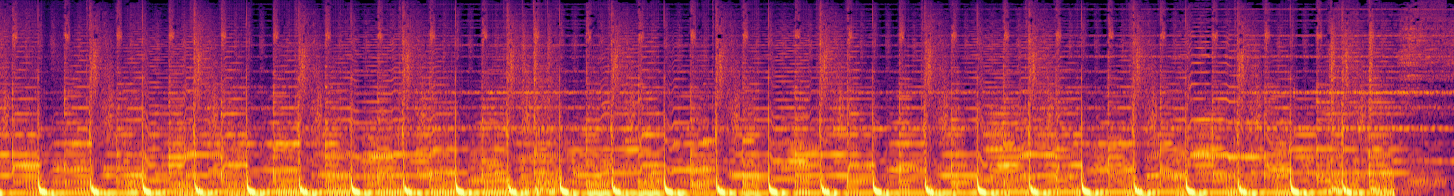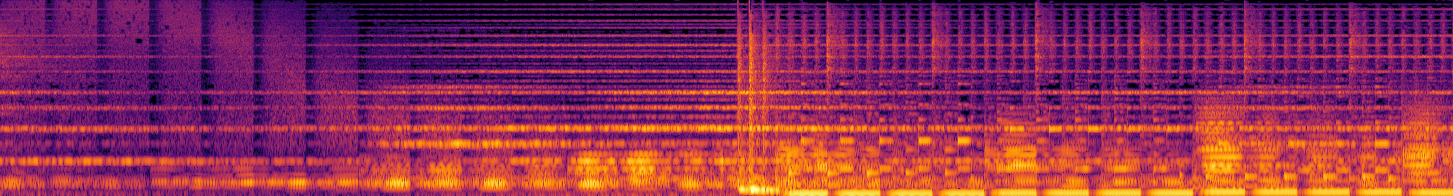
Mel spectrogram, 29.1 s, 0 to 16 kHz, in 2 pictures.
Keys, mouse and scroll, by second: 0.4-1.3 shift+scroll up 3, 1.3 scroll down 1, 1.3-2.1 scroll up 2, 2.3 shift+click, 2.8 click, 3.1 click, 3.5 click, 3.9 click, 4.2 click, 4.6 click, 5.0 5, 6.8 click, 8.0 click, 9.7 click, 10.6 ctrl+g, 11.9-12.3 ctrl+scroll up 2, 12.5-12.9 ctrl+scroll down 2, 14.0 5, 15.9 shift+click, 18.2 ctrl+z, 23.6 click, 24.3 click, 24.9-26.5 drag, 27.0 ctrl+z, 28.1 ctrl+d.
